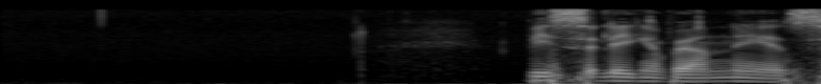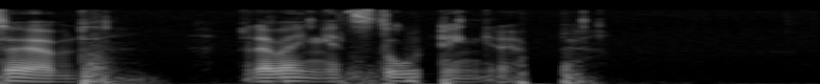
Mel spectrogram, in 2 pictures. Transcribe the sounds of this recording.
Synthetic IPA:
vɪsəɭiːɡənvaɾhanːeːd̪søːvd̪mɛnd̪ɛvaɾɪŋːət̪st̪uːʈɪnɡɾɛ̰pː

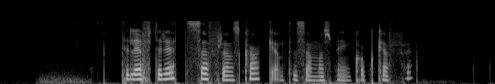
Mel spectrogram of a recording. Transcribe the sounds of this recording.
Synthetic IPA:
t̪ʰɪlɛft̪əɾɛt̪ːsafɾanskʰɑːka̰nt̪ʰɪlsamːansmḛɛnkʰɔpːkʰafːə

